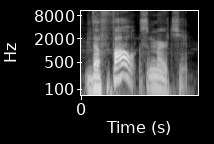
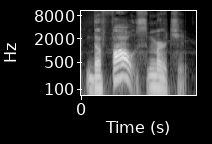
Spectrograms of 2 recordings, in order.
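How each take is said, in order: Both takes have the same delivery.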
